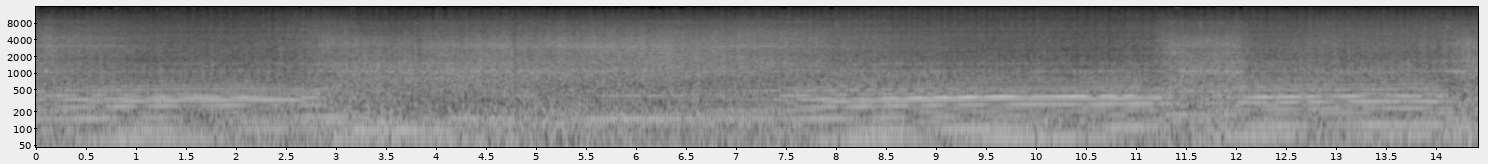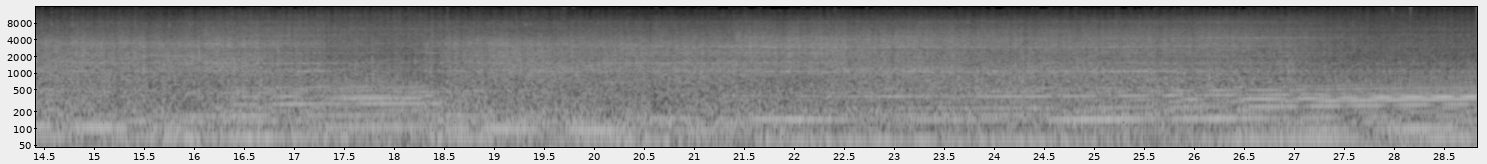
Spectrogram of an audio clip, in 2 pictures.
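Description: Motorcycle running on Meerkat Norton-style exhausts while being ridden along a road. The exhaust note is steady, with its pitch stepping up and down several times as throttle and gears change, over a constant rush of wind and road noise.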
